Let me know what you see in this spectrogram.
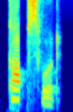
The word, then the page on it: copsewood: Indian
